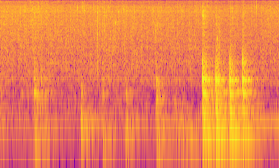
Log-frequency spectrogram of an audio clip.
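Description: Chopped ginger frying in a pan, a steady soft sizzle with occasional stirring scrapes, then a few sharper clanks of a spoon against the pan near the end.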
